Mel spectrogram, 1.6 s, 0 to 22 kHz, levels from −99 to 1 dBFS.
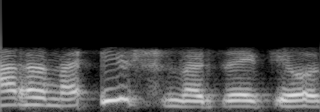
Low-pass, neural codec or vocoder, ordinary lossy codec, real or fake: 3.6 kHz; codec, 16 kHz, 1 kbps, FunCodec, trained on Chinese and English, 50 frames a second; Opus, 32 kbps; fake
